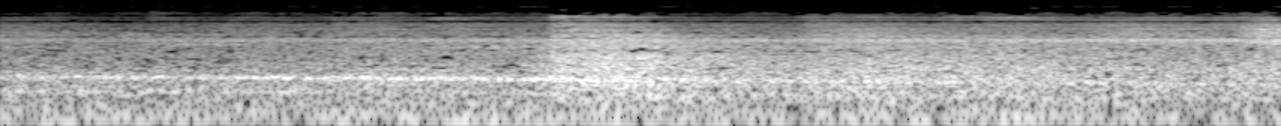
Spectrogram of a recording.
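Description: Moscow metro train approaching along the platform: a steady rumble with a low hum, getting louder about three seconds in.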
